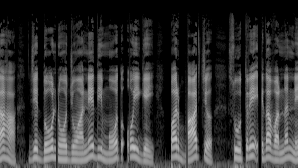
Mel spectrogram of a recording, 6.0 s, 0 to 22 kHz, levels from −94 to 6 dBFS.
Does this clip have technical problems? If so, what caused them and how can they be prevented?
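Yes. Speech drops out in four blocks of digital silence: 1.12 to 1.16 s (40 ms) just after "हा जे दो", a short 17 ms gap at 2.58 s, 3.72 to 3.76 s (40 ms), and 5.16 to 5.24 s (80 ms). Each time the sound cuts out and returns with no fade, and the longer gaps are heard as holes. The usual cause is a playback or processing stage missing its deadline to fill the output buffer. Prevent it by enlarging the buffer or raising the audio thread's priority, so every block is ready before it is due.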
